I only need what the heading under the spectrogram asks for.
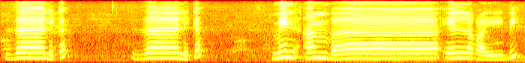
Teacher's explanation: حمزہ کے اوپر مد ہے، اس کو لمبا ادا کرتے ہوئے پڑھیں گے۔ یہاں حمزہ کی زیر کو لام کے ساتھ ملائیں گے، حمزہ زیر لام ال، کیونکہ لام کے اوپر جزم ہے۔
